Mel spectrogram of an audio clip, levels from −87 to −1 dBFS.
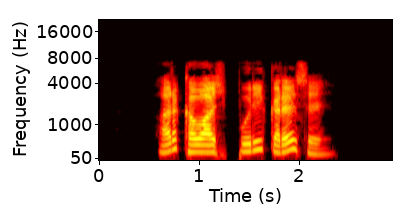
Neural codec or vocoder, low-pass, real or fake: none; 7.2 kHz; real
